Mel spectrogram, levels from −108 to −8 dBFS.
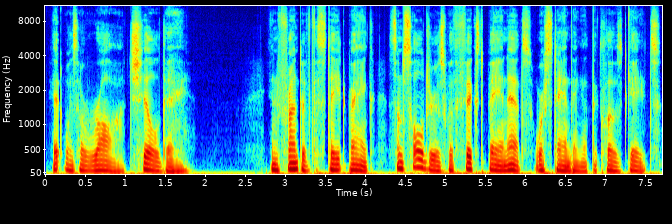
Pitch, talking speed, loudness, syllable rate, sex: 100 Hz, 180 wpm, -19 LUFS, 4.9 syllables/s, male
